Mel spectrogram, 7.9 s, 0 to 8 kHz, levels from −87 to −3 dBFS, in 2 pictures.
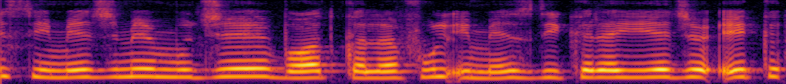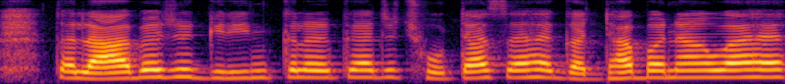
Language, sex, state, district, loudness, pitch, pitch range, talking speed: Hindi, female, Chhattisgarh, Bastar, -18 LUFS, 250 Hz, 230-260 Hz, 190 wpm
